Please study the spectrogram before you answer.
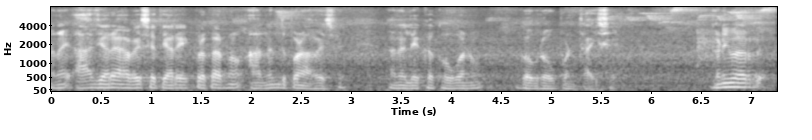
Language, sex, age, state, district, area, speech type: Gujarati, male, 60+, Gujarat, Surat, urban, spontaneous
